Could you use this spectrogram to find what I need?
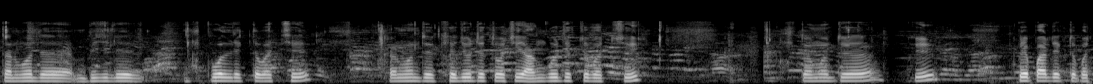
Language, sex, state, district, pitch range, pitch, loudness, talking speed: Bengali, male, West Bengal, Malda, 155-215 Hz, 165 Hz, -19 LUFS, 105 wpm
